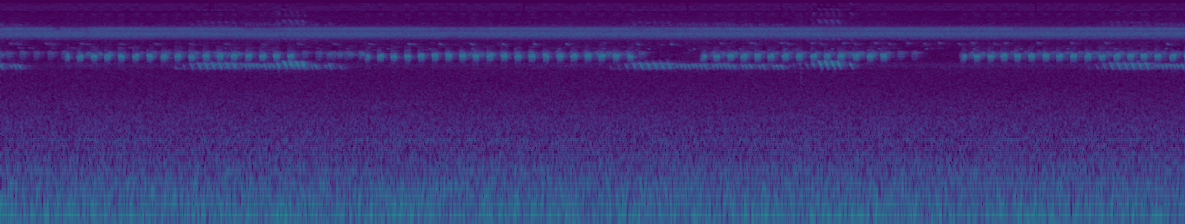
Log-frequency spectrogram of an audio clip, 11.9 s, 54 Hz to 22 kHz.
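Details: Insects calling in autumn beside ripe rice fields, recorded with a ZOOM H1essential: a continuous high-pitched hiss-like drone, fast pulsing chirp trains broken by short gaps, and intermittent lower grating trills.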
